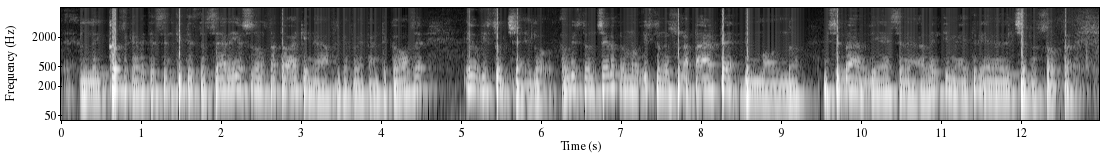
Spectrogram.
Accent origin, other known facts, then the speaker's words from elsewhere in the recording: Villesse, Friuli-Venezia Giulia, Italy; Io vengo dalla provincia di Gorizia, però è l'ultimo paese della provincia di Gorizia sul confine con quella di Udine. Ecco, che è un paesino che si chiama Villesse.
